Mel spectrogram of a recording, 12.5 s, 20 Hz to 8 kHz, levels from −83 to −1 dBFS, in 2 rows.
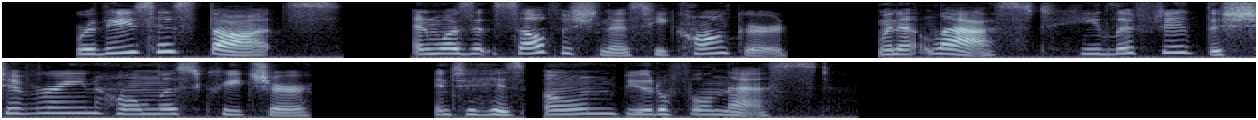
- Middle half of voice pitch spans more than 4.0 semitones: No, average, 3.7 semitones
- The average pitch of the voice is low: No, very high, 250 Hz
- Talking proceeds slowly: Yes, slow, 115 wpm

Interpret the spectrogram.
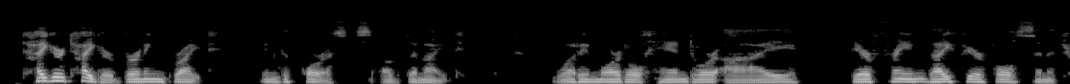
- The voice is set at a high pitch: No, low, 110 Hz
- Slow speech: Yes, slow, 110 wpm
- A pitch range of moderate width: No, narrow, 2.3 semitones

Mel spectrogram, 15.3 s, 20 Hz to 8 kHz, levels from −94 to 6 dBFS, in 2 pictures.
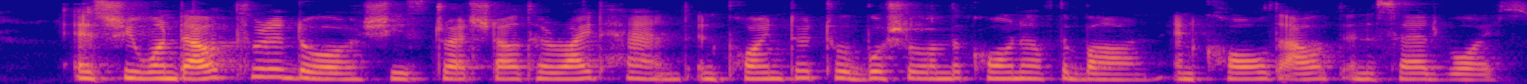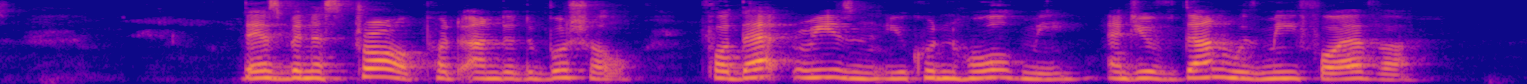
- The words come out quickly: Yes, fast, 210 wpm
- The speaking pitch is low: No, high, 225 Hz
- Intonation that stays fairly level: Yes, narrow, 2.0 semitones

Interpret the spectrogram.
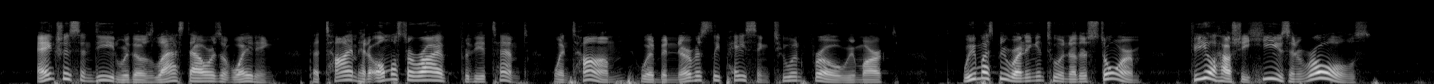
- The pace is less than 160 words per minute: No, average, 165 wpm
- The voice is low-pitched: No, medium, 145 Hz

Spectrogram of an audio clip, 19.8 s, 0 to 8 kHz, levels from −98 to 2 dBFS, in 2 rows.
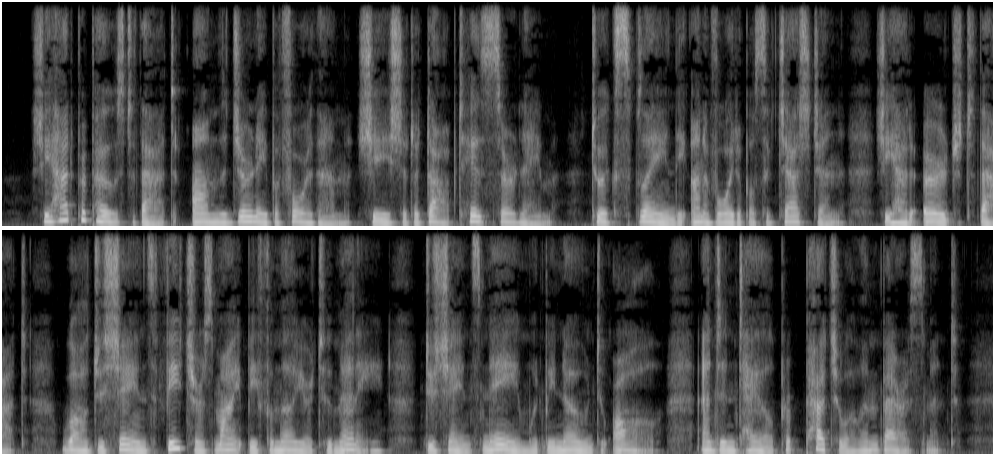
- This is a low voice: No, medium, 155 Hz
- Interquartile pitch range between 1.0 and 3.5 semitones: Yes, narrow, 2.5 semitones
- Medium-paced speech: No, slow, 125 wpm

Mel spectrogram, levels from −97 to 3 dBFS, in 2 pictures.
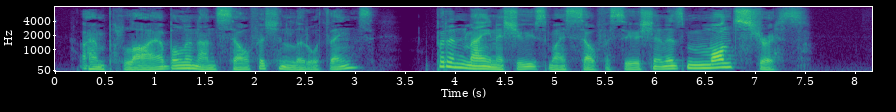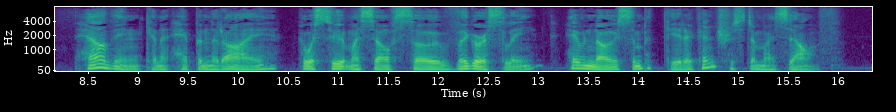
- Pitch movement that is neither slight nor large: No, wide, 5.9 semitones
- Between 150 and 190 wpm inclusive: No, slow, 135 wpm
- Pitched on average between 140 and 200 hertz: No, very low, 95 Hz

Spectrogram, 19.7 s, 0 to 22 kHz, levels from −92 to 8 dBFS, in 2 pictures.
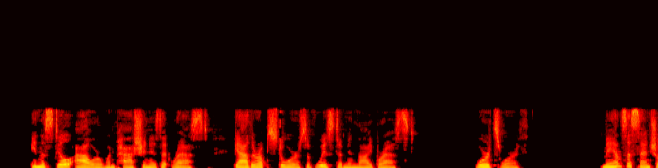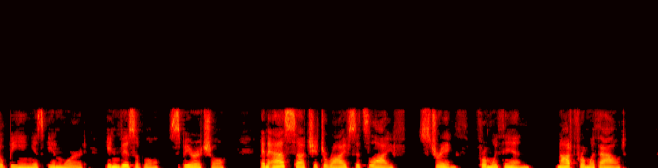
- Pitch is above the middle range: Yes, high, 195 Hz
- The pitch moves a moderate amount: Yes, average, 3.1 semitones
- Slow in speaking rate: Yes, slow, 120 wpm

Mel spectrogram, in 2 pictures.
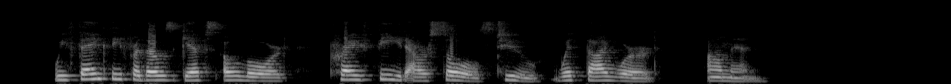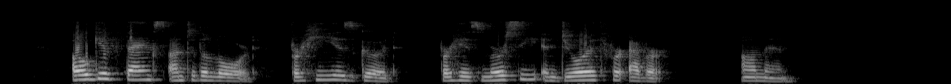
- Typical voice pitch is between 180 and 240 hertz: Yes, high, 190 Hz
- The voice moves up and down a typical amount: Yes, average, 3.8 semitones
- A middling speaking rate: No, slow, 110 wpm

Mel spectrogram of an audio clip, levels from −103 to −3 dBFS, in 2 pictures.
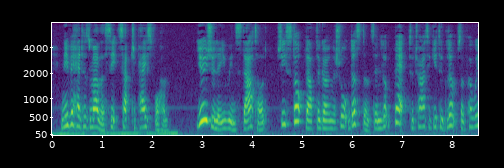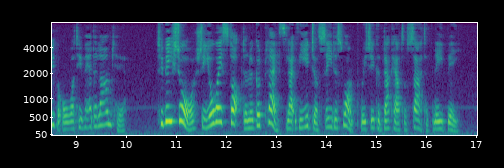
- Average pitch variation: No, wide, 7.1 semitones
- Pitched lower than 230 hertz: No, high, 235 Hz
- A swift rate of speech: Yes, fast, 220 wpm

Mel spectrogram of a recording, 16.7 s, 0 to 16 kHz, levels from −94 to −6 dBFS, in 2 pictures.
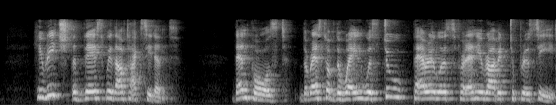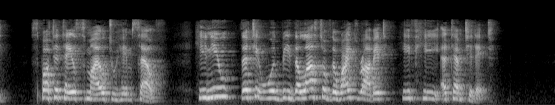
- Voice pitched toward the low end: No, high, 235 Hz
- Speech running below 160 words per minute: Yes, average, 150 wpm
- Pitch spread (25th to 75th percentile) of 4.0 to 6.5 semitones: No, average, 3.4 semitones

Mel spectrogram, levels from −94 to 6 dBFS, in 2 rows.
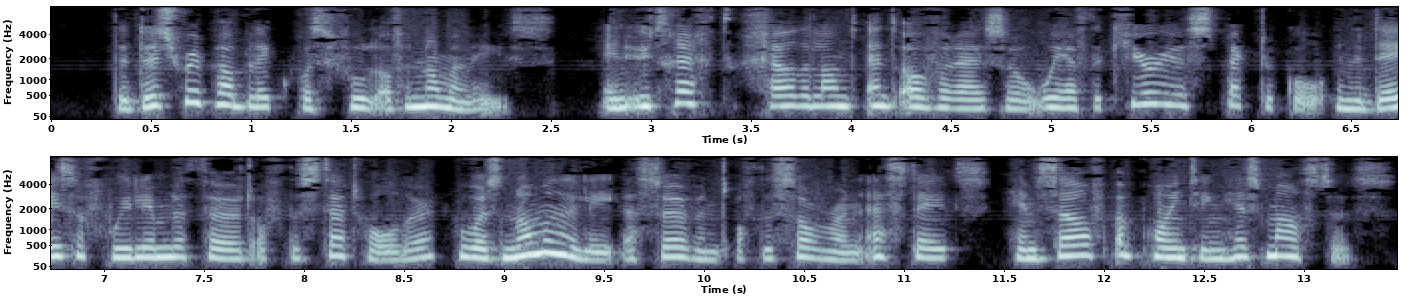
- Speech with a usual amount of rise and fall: Yes, average, 3.5 semitones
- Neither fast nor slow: Yes, average, 175 wpm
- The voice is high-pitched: Yes, high, 215 Hz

